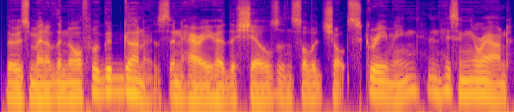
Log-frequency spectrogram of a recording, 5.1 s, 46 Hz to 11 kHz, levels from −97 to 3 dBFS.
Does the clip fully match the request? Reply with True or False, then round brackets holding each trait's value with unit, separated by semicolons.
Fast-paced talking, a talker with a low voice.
True (235 wpm; 100 Hz)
